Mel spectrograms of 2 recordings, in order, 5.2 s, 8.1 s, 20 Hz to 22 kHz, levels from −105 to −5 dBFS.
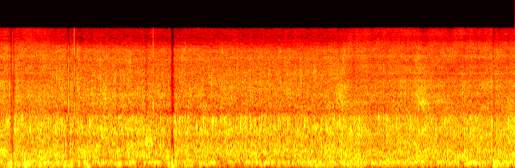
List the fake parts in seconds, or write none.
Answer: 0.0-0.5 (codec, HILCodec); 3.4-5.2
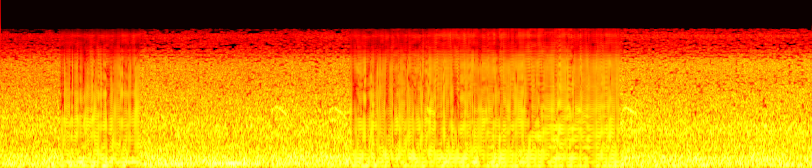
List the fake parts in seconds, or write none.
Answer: 0.6-1.4 (vocoder, BigVGAN v2); 3.5-6.2

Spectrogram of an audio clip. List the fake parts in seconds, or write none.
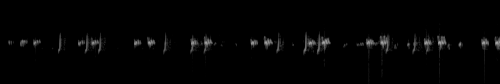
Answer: none

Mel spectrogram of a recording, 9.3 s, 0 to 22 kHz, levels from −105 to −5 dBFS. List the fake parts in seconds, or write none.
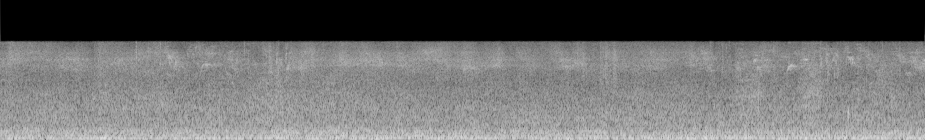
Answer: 0.0-1.6 (autoencoder, DAC-VAE); 2.9-7.0

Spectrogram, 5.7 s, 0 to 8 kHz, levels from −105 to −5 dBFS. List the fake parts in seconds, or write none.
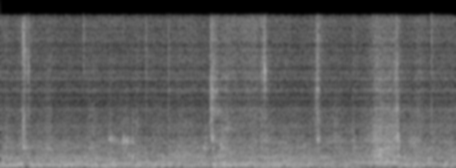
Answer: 0.0-5.7 (codec, SNAC)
